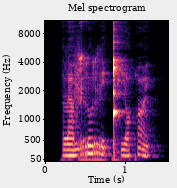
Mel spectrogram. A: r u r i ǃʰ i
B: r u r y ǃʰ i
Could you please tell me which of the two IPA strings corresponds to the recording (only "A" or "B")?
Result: A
